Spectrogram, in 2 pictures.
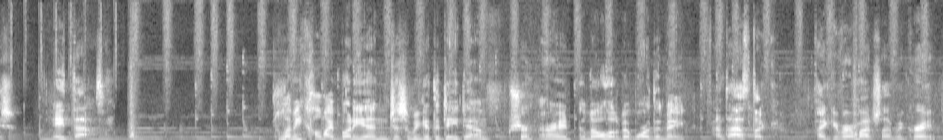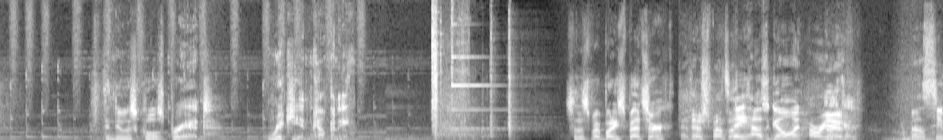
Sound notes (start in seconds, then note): none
